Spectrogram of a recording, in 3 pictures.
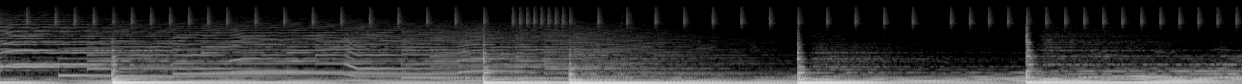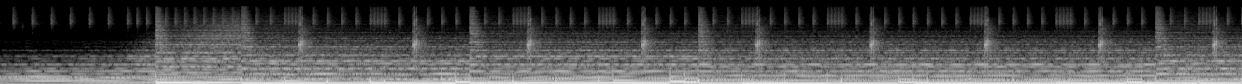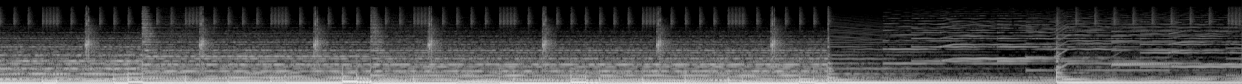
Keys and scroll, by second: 5.4 ctrl+z, 29.9-31.3 typing.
